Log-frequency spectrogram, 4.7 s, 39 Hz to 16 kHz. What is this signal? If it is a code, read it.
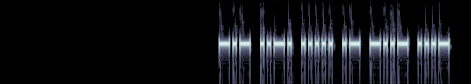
Morse code, heard as a keyed tone, about 34 wpm, 700 Hz. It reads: KF5AXV
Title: USA Call Signs - 6 Characters - 35wpm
